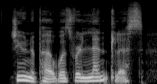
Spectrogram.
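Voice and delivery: ordinary delivery, nothing marked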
